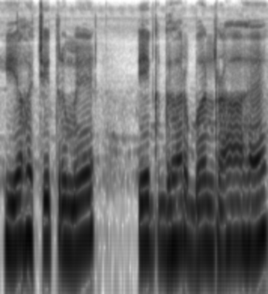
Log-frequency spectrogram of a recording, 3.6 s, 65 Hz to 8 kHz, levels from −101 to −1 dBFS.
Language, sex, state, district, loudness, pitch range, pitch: Hindi, male, Jharkhand, Palamu, -11 LUFS, 140-155 Hz, 145 Hz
